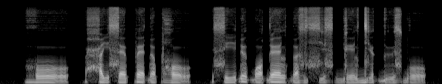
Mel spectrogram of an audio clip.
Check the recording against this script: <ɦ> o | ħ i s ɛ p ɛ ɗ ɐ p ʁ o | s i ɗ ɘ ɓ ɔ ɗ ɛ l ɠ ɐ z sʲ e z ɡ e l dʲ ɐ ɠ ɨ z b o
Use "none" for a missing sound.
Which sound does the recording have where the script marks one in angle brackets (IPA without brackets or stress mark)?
ɦ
